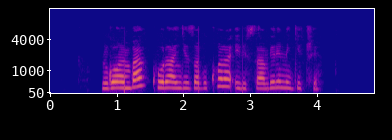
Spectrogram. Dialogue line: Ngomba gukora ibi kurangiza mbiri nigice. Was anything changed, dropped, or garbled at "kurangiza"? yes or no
yes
